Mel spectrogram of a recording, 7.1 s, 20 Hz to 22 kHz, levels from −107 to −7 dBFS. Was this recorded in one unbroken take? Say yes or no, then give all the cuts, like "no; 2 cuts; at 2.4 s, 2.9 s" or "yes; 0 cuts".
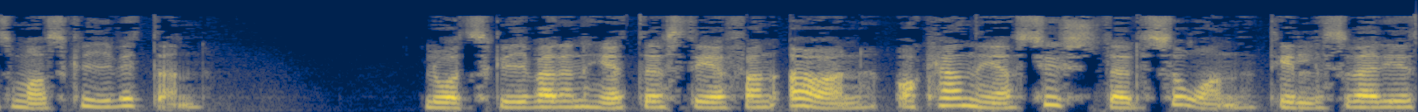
yes; 0 cuts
